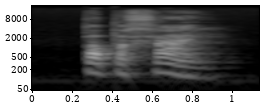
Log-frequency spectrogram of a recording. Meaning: 1. parrot, member of the order Psittaciformes, especially of the families Psittacidae and Psittaculidae 2. a person who parrots other people 3. a bird-shaped target in archery 4. papist
- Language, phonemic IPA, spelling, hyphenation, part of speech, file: Dutch, /pɑpəˈɣaːi/, papegaai, pa‧pe‧gaai, noun, Nl-papegaai.ogg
